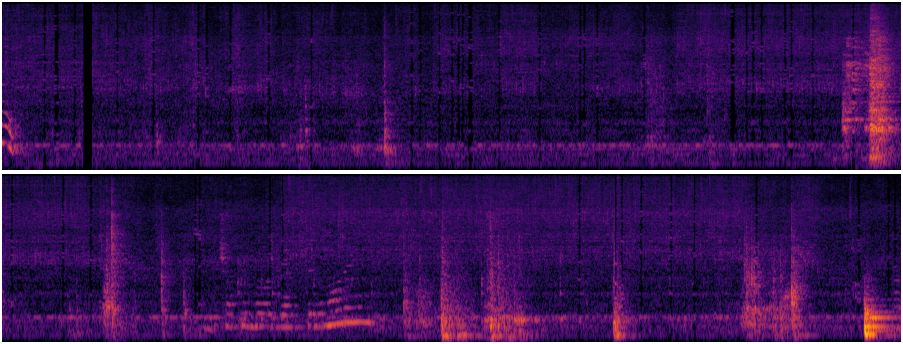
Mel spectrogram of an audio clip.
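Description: Dishes and utensils knocking and clattering now and then during washing up at a kitchen sink, over a steady low hiss; the loudest knock comes near the end.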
